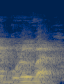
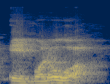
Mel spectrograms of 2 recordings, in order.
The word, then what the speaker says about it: Ebolowa: Ce n'est pas Ebolova. Ebolowa, c'est Ebolowa. O apostrophe O. Donc W ou apostrophe O, c'est comme ça que ça s'écrit. Wa, Ebolowa.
